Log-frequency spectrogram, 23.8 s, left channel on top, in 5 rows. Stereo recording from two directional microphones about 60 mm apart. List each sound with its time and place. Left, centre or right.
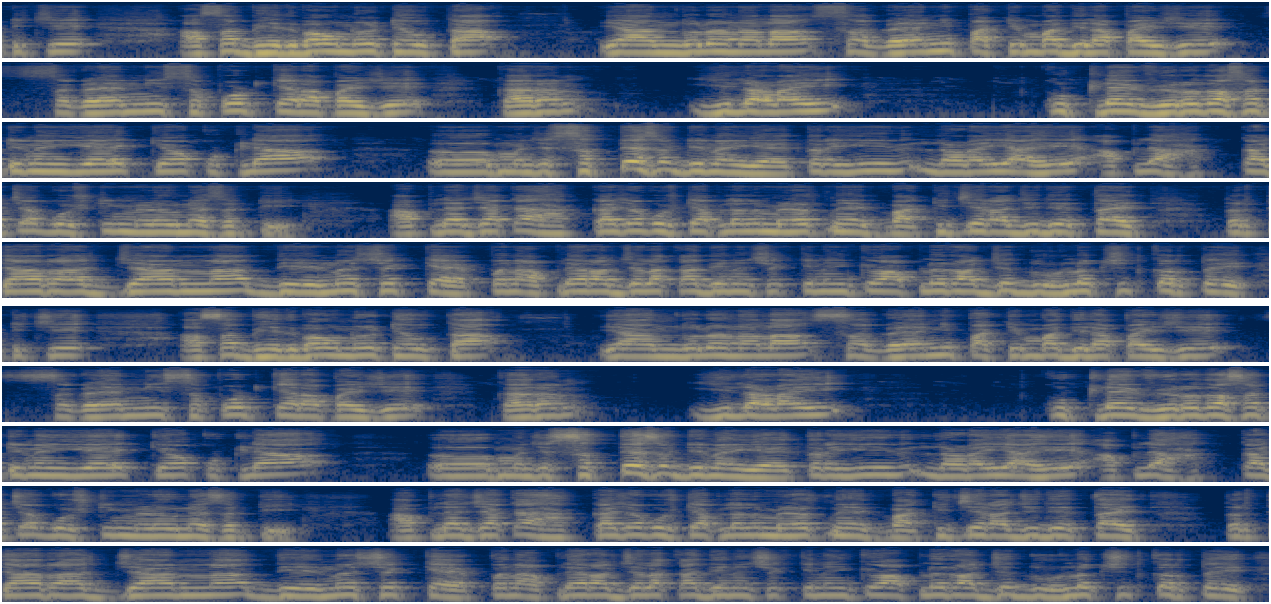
0.0 s speech: right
